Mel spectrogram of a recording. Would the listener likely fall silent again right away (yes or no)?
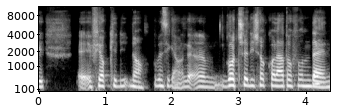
yes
